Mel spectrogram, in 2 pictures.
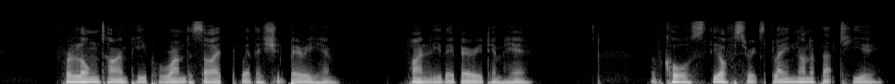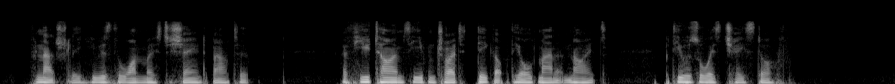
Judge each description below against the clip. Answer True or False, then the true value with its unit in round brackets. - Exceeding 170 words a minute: True (190 wpm)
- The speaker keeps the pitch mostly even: True (1.8 semitones)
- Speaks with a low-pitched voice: True (95 Hz)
